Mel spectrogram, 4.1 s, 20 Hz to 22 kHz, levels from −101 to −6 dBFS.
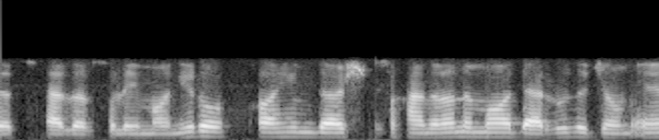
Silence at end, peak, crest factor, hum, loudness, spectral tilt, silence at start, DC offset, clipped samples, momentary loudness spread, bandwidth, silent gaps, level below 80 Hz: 0 s; -2 dBFS; 18 dB; none; -21 LUFS; -2 dB/octave; 0 s; under 0.1%; under 0.1%; 6 LU; 4 kHz; none; -72 dBFS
